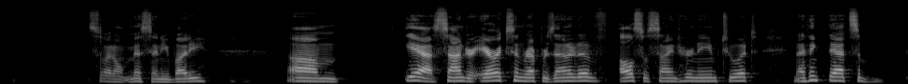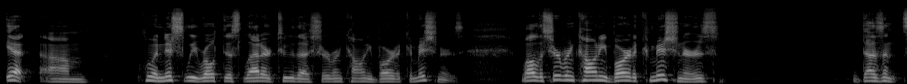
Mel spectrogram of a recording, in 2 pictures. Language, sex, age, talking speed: English, male, 40-59, 140 wpm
